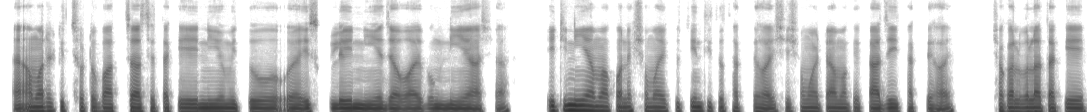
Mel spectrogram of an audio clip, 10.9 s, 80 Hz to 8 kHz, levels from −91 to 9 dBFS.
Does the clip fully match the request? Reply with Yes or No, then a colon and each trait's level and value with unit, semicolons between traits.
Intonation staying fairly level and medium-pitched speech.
No: narrow, 2.2 semitones; low, 100 Hz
